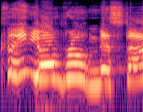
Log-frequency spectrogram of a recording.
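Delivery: very high, very loud, shrill angry-mom voice. A game master voices a figure answering a player's plea, angry mom voice. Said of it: "angry mom sound".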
